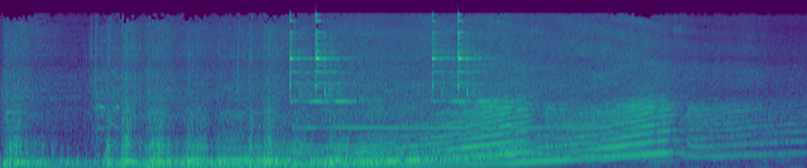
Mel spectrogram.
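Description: A motor vehicle engine, likely as an outro sound effect, rumbles loudly and then accelerates hard through the gears. Its pitch rises and drops back at shifts about seven and nine seconds in, then it carries on climbing and fades.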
